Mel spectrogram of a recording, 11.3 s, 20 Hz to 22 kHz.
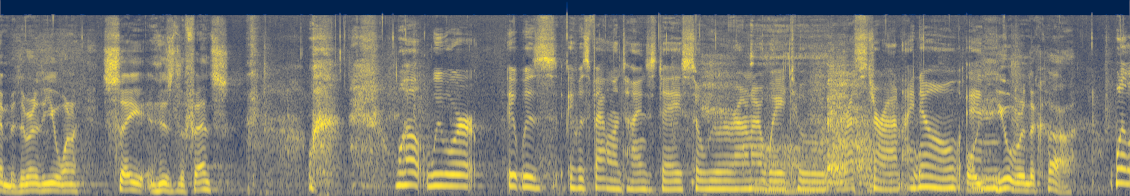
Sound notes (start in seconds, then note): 3.0 gasps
